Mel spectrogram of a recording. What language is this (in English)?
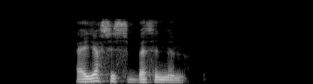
Kabyle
